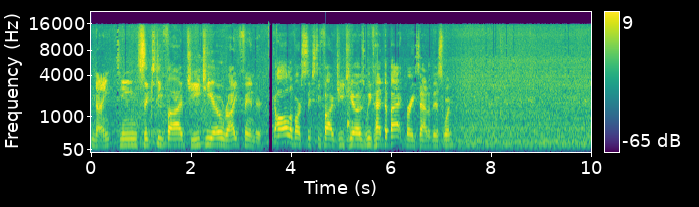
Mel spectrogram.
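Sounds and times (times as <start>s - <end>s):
steady hum with hiss: 0.0s - 10.0s.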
